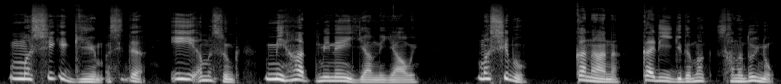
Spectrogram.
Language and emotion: Manipuri, disgusted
